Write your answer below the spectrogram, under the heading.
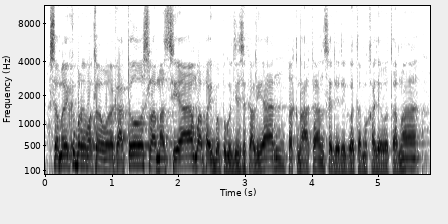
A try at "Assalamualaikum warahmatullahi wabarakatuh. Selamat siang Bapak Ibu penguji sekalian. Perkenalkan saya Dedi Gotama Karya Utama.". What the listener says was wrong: terlalu datar heeh. Intonasi, ekspresi gitu.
